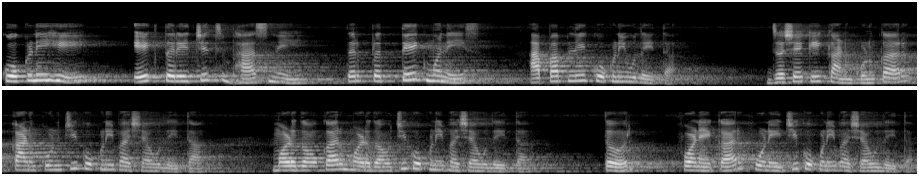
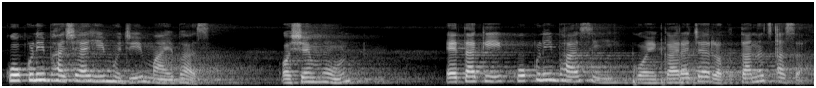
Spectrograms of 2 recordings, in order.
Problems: background sounds at intervals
